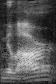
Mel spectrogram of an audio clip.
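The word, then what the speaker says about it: Millar: pronounce it he goes it's actually like milar like like with a little RS roll and I'm like okay I so I'll just say Miller Mar what do you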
